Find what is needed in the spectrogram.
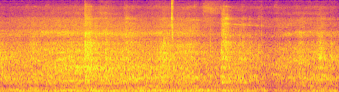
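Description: Scania lorry's diesel engine running as the truck drives slowly along a street, heard inside the cab as a steady low rumble that swells slightly about a second in. A few faint clicks from the cab sound over it.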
